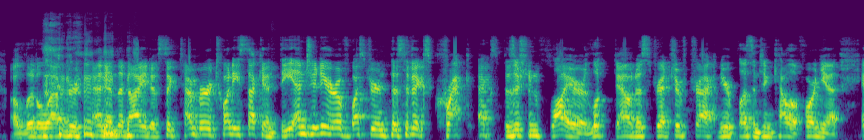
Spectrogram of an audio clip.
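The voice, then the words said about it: 1930s radio announcer voice. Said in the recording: “my 30s radio announcer voice.”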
